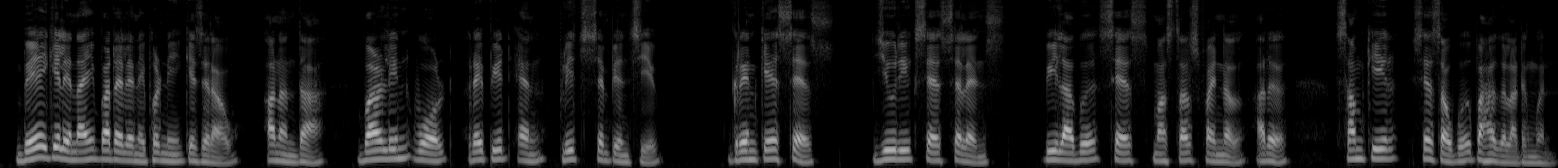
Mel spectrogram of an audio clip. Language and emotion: Bodo, neutral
